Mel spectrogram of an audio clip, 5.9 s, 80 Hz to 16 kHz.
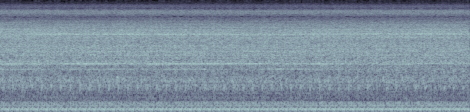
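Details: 2001 Pontiac Trans Am WS6 LS V8 idling after replacing the starter (owner suspected failed solenoid kept cranking after start) with an AC Delco unit: steady, even low rumble, no misses, knocks or starter grind; idles smoothly.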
